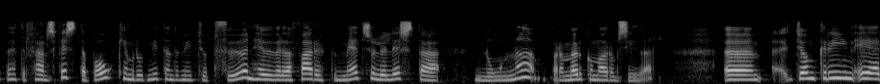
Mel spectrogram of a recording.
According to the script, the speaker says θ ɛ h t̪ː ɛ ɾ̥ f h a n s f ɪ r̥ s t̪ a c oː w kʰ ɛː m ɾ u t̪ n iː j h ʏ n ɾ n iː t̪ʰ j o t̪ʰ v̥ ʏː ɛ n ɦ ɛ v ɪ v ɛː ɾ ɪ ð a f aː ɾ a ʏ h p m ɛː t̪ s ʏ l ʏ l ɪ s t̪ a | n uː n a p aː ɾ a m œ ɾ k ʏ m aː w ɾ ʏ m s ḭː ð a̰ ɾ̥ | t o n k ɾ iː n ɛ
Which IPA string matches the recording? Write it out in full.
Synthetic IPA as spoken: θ ɛ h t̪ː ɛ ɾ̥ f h a n s f ɪ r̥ s t̪ a p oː w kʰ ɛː m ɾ u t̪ n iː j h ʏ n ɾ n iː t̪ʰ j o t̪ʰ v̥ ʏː ɛ n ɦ ɛ v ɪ v ɛː ɾ ɪ ð a f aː ɾ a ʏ h p m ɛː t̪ s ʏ l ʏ l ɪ s t̪ a | n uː n a p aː ɾ a m œ ɾ k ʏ m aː w ɾ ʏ m s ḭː ð a̰ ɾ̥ | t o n k ɾ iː n ɛ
